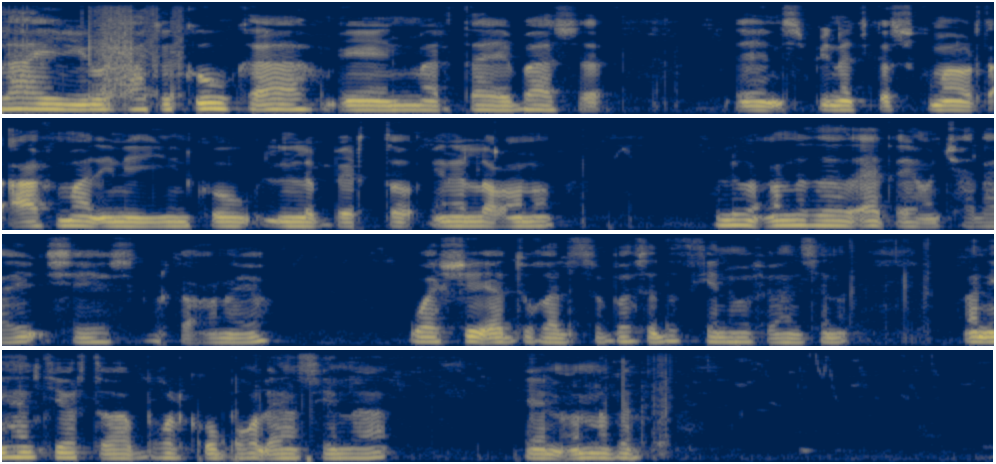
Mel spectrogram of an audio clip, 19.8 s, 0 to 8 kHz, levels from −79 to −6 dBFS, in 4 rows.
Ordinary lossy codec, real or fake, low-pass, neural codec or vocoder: none; real; 7.2 kHz; none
